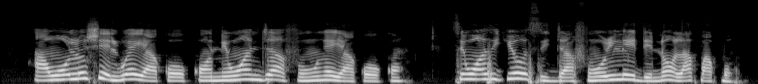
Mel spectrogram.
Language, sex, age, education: Yoruba, female, 15-29, tertiary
